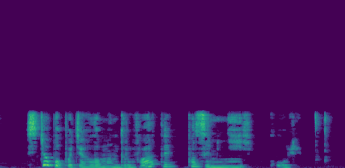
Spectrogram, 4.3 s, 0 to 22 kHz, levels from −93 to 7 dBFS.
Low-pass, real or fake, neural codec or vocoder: 7.2 kHz; real; none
